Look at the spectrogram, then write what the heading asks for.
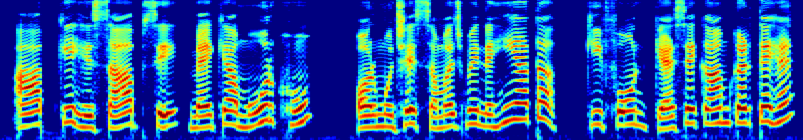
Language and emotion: Hindi, angry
